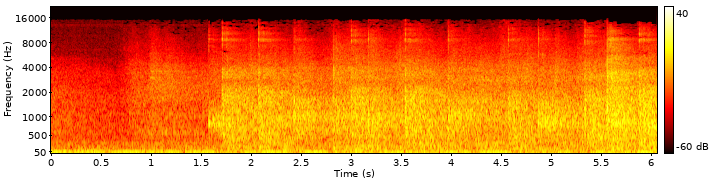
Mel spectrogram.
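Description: Table tennis rally: the celluloid ball clicking off the paddles and the table, roughly two hits a second, starting about a second in. A background hiss grows louder about a second and a half in.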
